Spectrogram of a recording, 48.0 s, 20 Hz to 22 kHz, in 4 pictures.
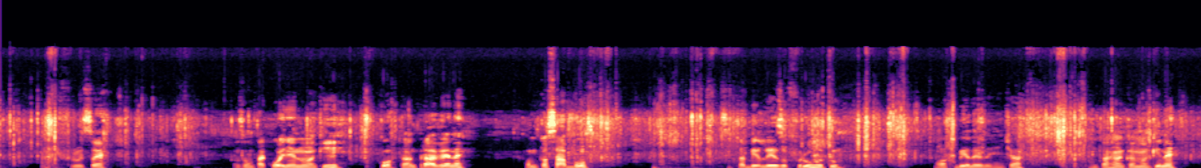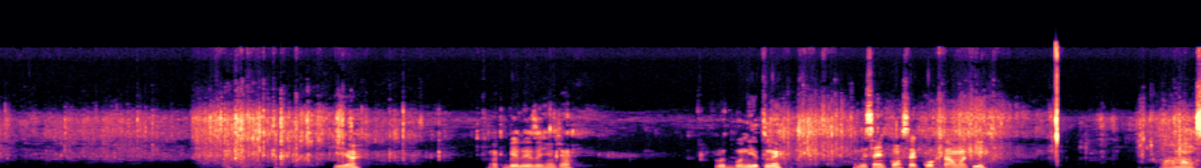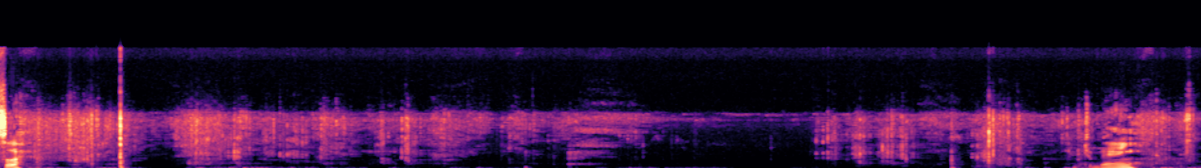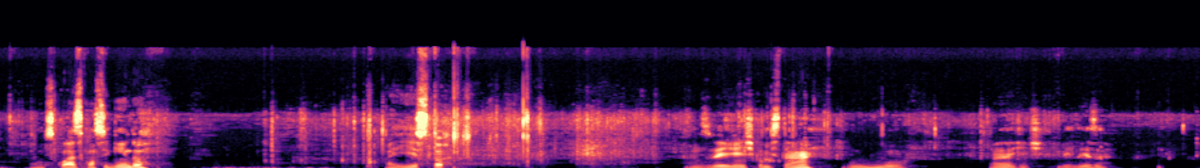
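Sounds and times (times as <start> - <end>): knife crunching into pod husk: 0.0 - 3.9, 5.6 - 9.6, 10.2 - 16.6, 32.2 - 36.2, 38.6 - 42.8
low steady hiss: 0.0 - 48.0
rustle of leaves and branches: 0.0 - 48.0.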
